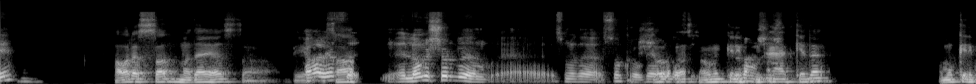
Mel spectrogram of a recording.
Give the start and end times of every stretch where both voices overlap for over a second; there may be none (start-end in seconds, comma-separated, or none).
6.4-7.9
